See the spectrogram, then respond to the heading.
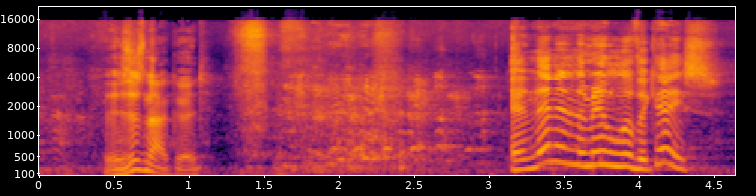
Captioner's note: laughter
